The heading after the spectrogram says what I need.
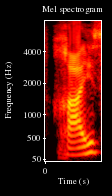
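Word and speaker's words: خواہش: तो जाता है लेकिन वाव का जो आवाज है वो नहीं होता है या यूं कहे कि वाव जो है साइलेंट होता है तो उसको हम लोग वाय मदुला कहते हैं तो देखिए इसमें है ना खवाहिश जो है ना ख्वाहिश जिसको हम लोग खवाहिश पढ़ते हैं ठीक है ये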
